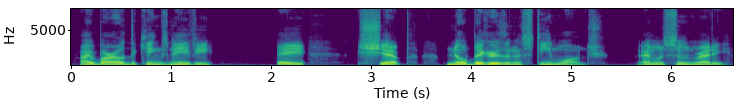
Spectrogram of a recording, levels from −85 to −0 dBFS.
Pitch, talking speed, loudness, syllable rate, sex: 120 Hz, 135 wpm, -18 LUFS, 4.8 syllables/s, male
